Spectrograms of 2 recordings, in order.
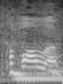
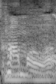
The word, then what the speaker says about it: Kamala: Earlier you said Camala. Way she pronounces her name is Kamala.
